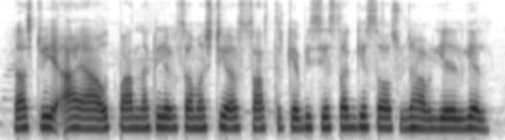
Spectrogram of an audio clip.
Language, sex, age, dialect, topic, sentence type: Maithili, male, 51-55, Southern/Standard, banking, statement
